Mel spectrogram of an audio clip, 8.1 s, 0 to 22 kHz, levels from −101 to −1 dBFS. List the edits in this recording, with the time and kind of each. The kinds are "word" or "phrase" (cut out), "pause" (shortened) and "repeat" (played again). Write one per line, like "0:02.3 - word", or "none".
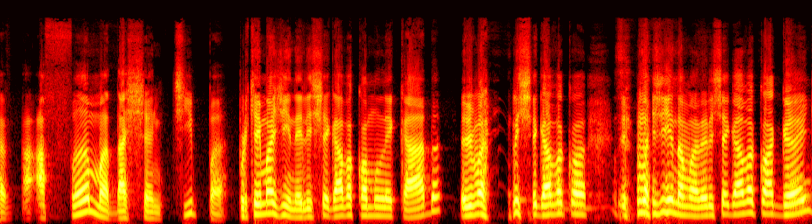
0:02.3 - pause
0:04.5 - pause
